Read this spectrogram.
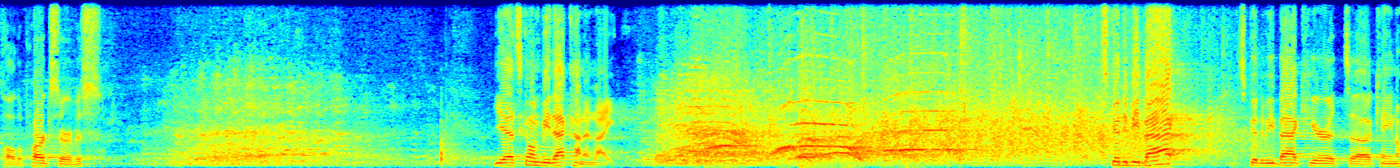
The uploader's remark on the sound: The University of Washington’s Kane Hall. As part of the UW Graduate School public lecture series “Equity and Difference: Privilege.”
